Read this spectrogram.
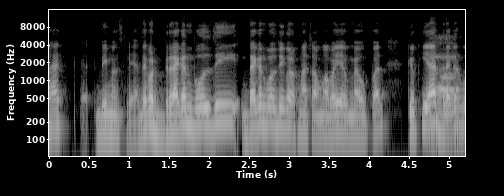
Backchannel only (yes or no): yes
